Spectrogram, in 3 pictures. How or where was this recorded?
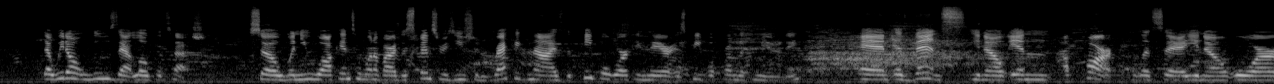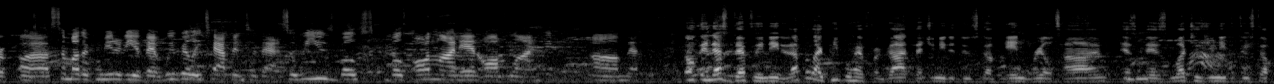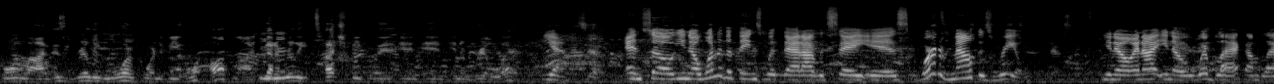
busy venue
